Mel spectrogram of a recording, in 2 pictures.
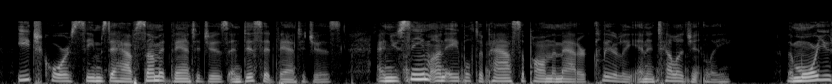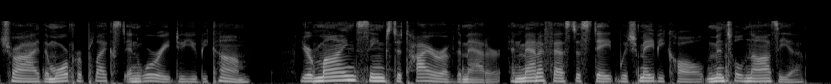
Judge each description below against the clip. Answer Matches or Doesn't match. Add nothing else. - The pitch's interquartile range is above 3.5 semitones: Matches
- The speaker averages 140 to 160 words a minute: Doesn't match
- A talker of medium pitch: Matches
